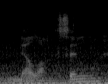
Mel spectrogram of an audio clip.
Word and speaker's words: naloxone: Naloxone.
